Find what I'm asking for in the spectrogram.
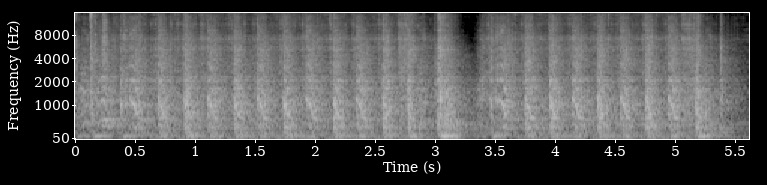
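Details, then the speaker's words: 2012 Polaris Ranger 800 XP cranked by jumping the solenoid, blown fuses and neutral gauge not working: even starter cranking about two and a half pulses a second, steady compression, no grinding; engine sounds healthy. "engine sounds healthy"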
